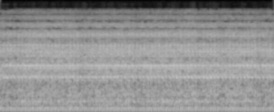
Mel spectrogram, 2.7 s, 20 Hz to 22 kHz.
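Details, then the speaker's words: 2004 Ford F-150 crew cab 4x4 idling after start, lean codes stored: thin constant wail over engine note, like a very large vacuum leak; owner suspects vacuum leak. "it had a couple lien codes in memory and when it first starts you can hear this it's wailing noise and it sounds very much like a very very large packing leak"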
